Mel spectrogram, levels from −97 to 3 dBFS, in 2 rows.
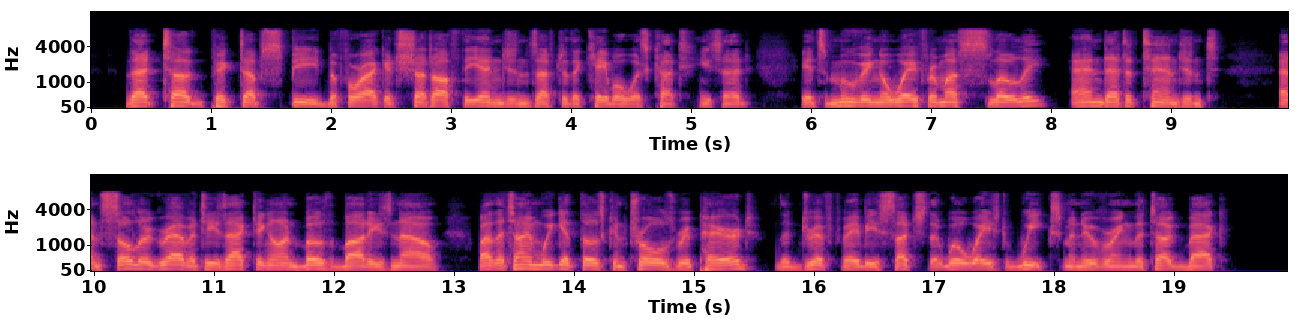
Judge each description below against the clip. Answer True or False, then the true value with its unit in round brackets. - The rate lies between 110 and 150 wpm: False (175 wpm)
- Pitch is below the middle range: True (110 Hz)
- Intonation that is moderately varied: True (3.2 semitones)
